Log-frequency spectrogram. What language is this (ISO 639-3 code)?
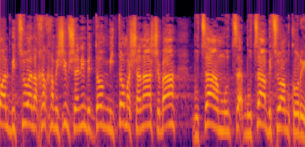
heb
